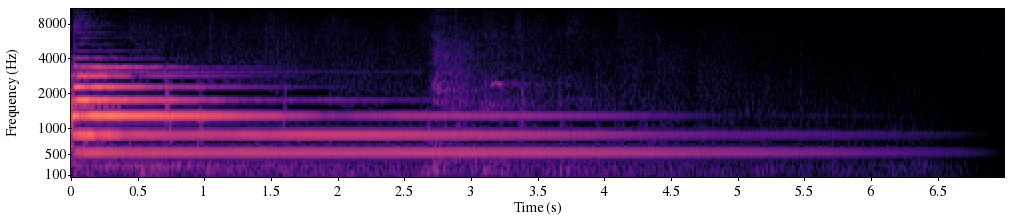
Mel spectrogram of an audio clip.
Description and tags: TUBULAR BELL STRIKE 002
This sample pack contains ten samples of a standard orchestral tubular bell playing the note A. This was recorded live at 3rd Avenue United Church in Saskatoon, Saskatchewan, Canada on the 27th of November 2009 by Dr. David Puls. NB: There is a live audience present and thus there are sounds of movement, coughing and so on in the background. The close mic was the front capsule of a Josephson C720 through an API 3124+ preamp whilst the more ambient partials of the source were captured with various microphones placed around the church. Recorded to an Alesis HD24 then downloaded into Pro Tools. Final edit in Cool Edit Pro.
